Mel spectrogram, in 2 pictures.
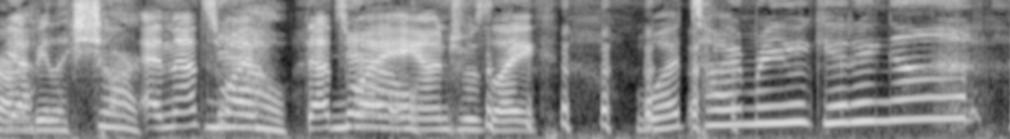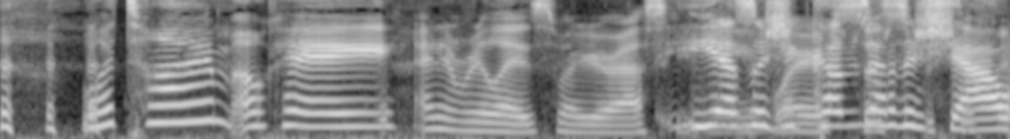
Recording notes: we're on location in sunny Sunset Beach, CA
